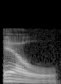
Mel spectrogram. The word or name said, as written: EL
